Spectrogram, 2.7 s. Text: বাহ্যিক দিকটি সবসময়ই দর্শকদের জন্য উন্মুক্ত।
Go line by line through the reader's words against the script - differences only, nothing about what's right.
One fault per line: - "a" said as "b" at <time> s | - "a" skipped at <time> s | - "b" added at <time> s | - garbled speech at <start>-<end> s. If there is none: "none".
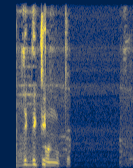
- "সবসময়ই দর্শকদের জন্য" skipped at 0.9 s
